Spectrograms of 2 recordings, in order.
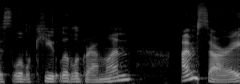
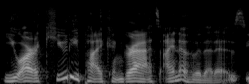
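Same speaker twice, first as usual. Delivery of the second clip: usual speaking voice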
